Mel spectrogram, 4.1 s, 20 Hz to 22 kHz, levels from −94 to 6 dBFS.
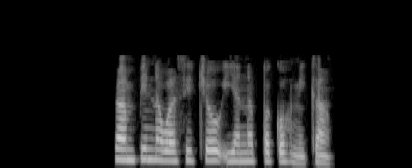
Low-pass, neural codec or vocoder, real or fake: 5.4 kHz; none; real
